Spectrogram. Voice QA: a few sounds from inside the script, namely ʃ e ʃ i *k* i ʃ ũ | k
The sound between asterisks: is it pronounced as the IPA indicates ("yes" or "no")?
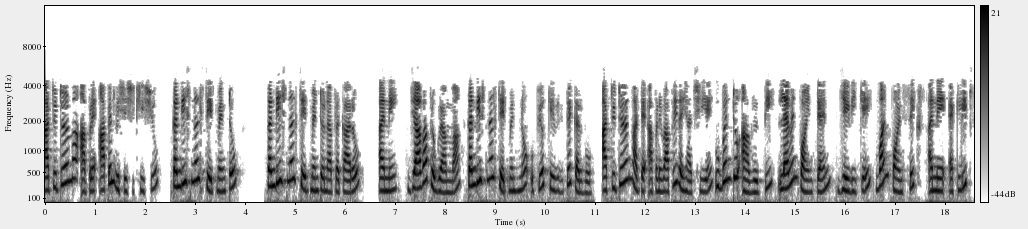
no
